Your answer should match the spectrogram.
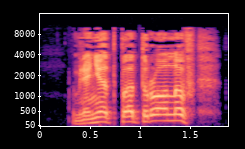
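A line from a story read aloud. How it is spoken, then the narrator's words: Yell. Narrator (Russian): заорала Минди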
